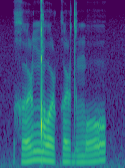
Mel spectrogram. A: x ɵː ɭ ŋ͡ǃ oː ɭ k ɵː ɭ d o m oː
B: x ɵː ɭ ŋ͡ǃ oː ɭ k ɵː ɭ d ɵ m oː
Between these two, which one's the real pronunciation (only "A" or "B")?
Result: B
